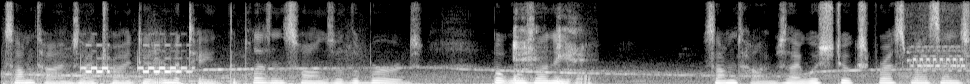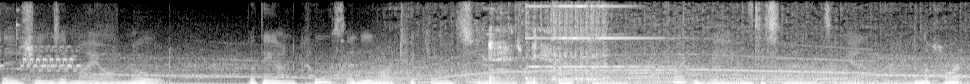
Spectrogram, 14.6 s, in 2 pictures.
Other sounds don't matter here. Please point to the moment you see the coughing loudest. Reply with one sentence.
The volume of the coughing peaks at 11 seconds.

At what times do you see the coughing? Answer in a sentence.
You can hear the coughing from 3.8 to 4.5 s and from 10.9 to 11.6 s.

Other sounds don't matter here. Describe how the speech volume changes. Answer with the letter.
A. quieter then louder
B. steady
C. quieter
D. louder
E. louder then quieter
B.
